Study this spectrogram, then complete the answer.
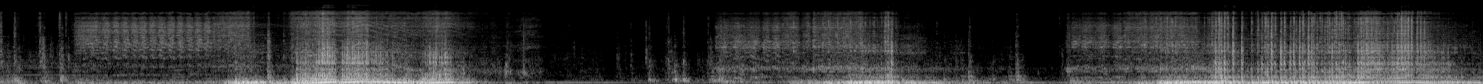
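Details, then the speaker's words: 1983 Chevy K20 V8 (C10 body), parked all winter in cold Alberta, low battery: catches and runs a couple of seconds then dies, three times; burned the good fuel, now drawing water from the tank. "well I'm afraid it's doing the exact same thing it did last year I didn't uh fully diagnose why it got water in the fuel tank"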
